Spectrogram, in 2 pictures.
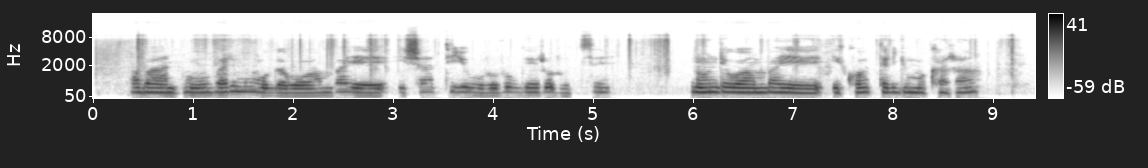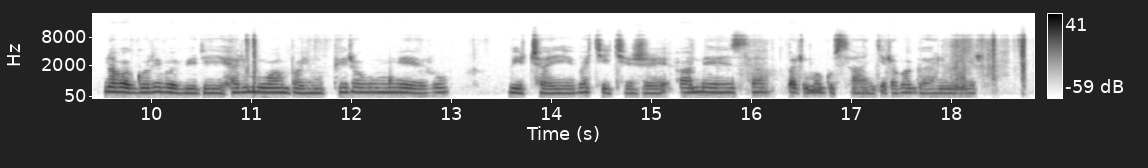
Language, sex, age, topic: Kinyarwanda, female, 36-49, finance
